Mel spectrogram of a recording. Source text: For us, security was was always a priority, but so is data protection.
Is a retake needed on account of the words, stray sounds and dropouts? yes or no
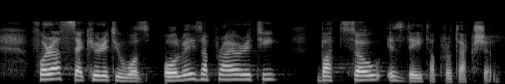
yes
